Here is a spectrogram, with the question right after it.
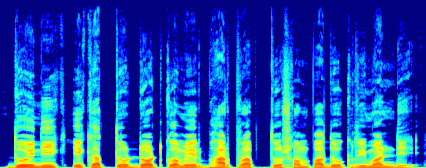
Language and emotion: Bengali, neutral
